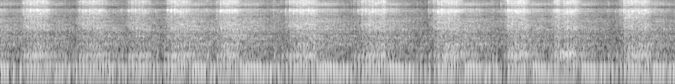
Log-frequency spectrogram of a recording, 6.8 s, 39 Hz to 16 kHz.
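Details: Worn Honda SL100 single in a 1975 SL125/XL125 frame, re-ringed, just kick-started cold on choke: beat surges unevenly, rising and sagging about every second; owner suspects carburetor adjustment, possibly timing; rough cold running.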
